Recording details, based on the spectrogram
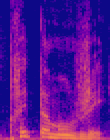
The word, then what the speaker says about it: prêt à manger: In French, we would say this, prêt à manger.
